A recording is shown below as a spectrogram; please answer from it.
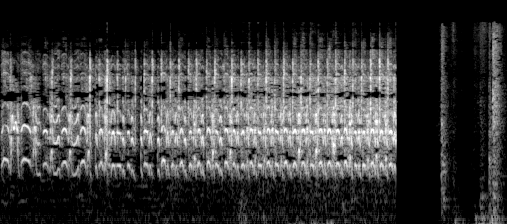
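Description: A dog's squeaky toy squeaking rapidly and rhythmically, about six high squeaks a second, as the dog works at it. It cuts off abruptly about five seconds in, and a few soft knocks follow.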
